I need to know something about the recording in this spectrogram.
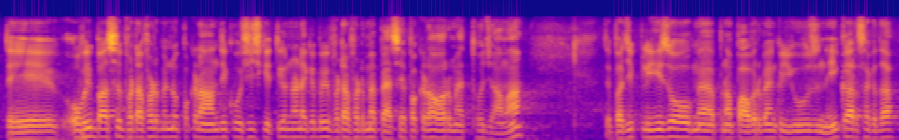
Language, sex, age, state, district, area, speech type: Punjabi, male, 30-45, Punjab, Amritsar, urban, spontaneous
